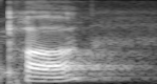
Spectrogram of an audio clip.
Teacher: फ बोलेंगे जब हमारे मुंह से एक हवा बाहर निकलेगी, फ और फ। तो जब होठों को जोड़ के हम बोलेंगे फ, तब वो वर्ण पवर्ग का है। लेकिन जब राम फलं खादति, तो फ ऐसा जो आवाज निकलता है तो वो उपध्मानीय है।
